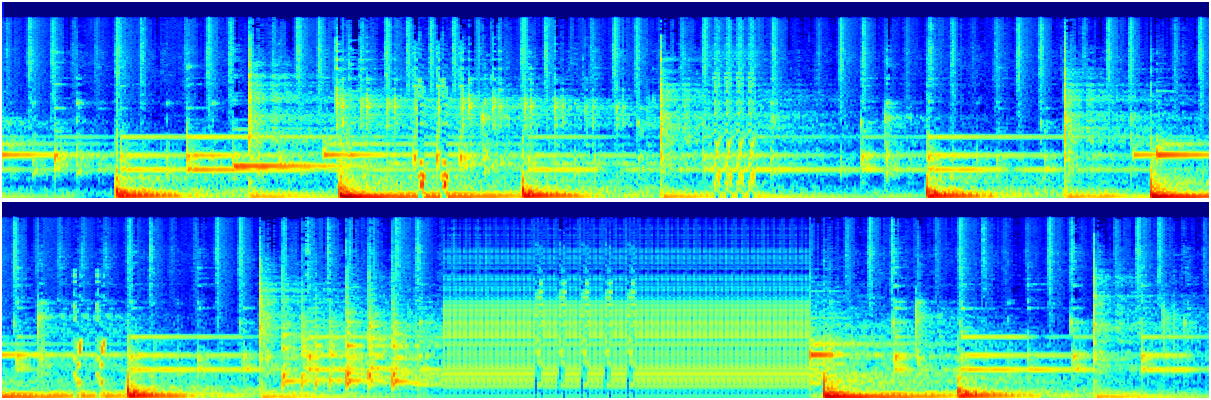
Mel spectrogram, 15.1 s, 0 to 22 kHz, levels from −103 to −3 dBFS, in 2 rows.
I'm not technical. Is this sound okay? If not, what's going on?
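No. Two kinds of fault are audible.

Repeated frames: at four points, a small chunk of the stored sound was saved or sent more than once, so the player plays it again before moving on. You hear a brief stutter, like a skip on a scratched CD, sometimes with a soft blip. At 2.58 s and 7.98 s, a piece about 0.14 s long plays twice extra. At 4.43 s, a shorter 0.07 s piece repeats four extra times. At 10.86 s, a 0.14 s piece repeats five extra times, adding about 0.7 s. Each of these stretches the sound slightly.

System hang loop: from 10.31 s to 12.60 s, the computer froze while its sound hardware kept replaying the last tiny bit of audio it had. That bit is only 20 ms long, so repeating it 50 times a second turns it into a steady, flat buzz lasting over two seconds, instead of the real sound moving forward. The repeated-frames stutter at 10.86 s falls inside this buzz.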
